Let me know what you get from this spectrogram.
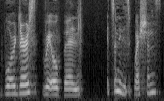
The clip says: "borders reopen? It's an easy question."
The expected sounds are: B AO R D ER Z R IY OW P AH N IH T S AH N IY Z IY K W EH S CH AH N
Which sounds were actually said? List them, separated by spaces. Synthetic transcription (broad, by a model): B AO R D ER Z R IY OW P AH N IH T S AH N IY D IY K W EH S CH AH N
